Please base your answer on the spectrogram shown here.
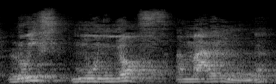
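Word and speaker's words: Luis Muñoz Marín: Horton Elementary School, Luis Munoz Marin Elementary School. You don't have to necessarily say it like that, but you at least need to know it's not an N.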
